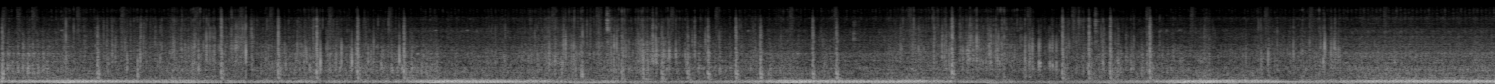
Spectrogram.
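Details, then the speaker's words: Subaru BRZ idling while the wheel is turned: sharp, irregular clicks and pops from the passenger-side front corner. It also clicks over hills as preload changes. Wheel removal showed nothing. Owner suspects the coilover spring is not seated in its assembly. "because every time I turn the wheel and it makes like a like a clicking noise"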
